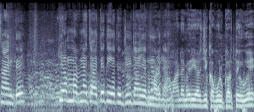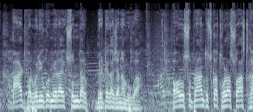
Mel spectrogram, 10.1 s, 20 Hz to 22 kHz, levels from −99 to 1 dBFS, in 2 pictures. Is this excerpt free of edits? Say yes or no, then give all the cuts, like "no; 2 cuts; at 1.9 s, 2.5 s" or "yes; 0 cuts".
no; 1 cut; at 3.5 s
